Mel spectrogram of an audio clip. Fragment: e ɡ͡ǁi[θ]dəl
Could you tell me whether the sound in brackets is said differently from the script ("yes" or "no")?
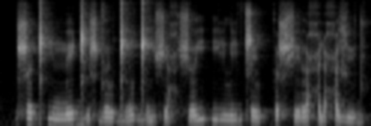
yes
